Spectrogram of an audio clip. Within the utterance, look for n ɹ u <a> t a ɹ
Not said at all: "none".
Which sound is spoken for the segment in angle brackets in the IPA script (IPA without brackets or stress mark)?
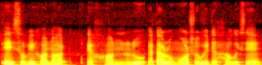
ɛ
